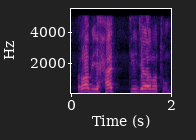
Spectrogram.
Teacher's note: ادغمت التاء في التاء ادغام مثلين بس ما فيهوش ايه ما فيهوش غنه، لكن الغنه هنا عشان الميم، لان الغنه مركبه في جسم الميم والنون.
